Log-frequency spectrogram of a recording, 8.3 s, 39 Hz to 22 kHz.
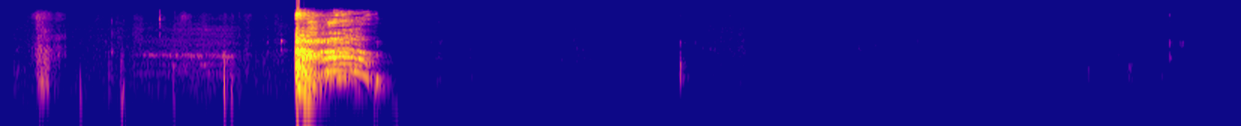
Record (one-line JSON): {"cough_length": "8.3 s", "cough_amplitude": 32767, "cough_signal_mean_std_ratio": 0.17, "survey_phase": "beta (2021-08-13 to 2022-03-07)", "age": "18-44", "gender": "Male", "wearing_mask": "No", "symptom_cough_any": true, "symptom_runny_or_blocked_nose": true, "symptom_sore_throat": true, "symptom_abdominal_pain": true, "symptom_onset": "3 days", "smoker_status": "Ex-smoker", "respiratory_condition_asthma": false, "respiratory_condition_other": false, "recruitment_source": "Test and Trace", "submission_delay": "2 days", "covid_test_result": "Positive", "covid_test_method": "RT-qPCR", "covid_ct_value": 22.9, "covid_ct_gene": "N gene", "covid_ct_mean": 22.9, "covid_viral_load": "30000 copies/ml", "covid_viral_load_category": "Low viral load (10K-1M copies/ml)"}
